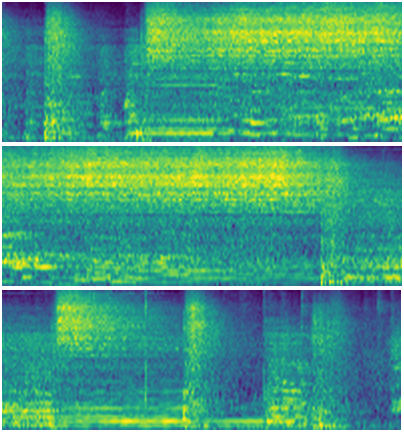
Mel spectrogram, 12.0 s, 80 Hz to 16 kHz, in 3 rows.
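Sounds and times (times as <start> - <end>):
electric guitar melody: 0.0 - 11.4
live band music: 0.0 - 11.6.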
